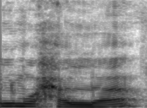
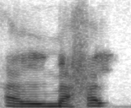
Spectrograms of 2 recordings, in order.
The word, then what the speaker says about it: al-Mahalli: Jalaluddin al-Muhalla wa Jalaluddin al-Suyuti. wrong. It is not al-muhalla. What it You is? don't understand. What it is? It is al-mahalli.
